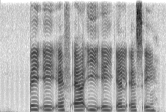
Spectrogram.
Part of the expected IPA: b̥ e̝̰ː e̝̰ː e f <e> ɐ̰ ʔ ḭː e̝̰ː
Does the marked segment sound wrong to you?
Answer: yes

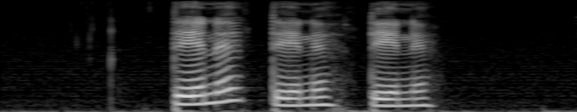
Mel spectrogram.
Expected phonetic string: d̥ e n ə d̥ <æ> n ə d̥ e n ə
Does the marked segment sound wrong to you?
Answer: yes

